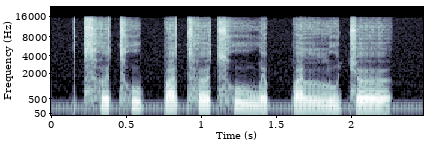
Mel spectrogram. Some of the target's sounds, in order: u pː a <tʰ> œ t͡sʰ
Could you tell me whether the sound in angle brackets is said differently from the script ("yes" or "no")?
no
